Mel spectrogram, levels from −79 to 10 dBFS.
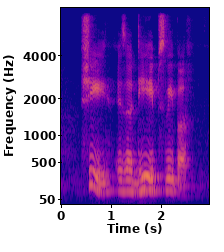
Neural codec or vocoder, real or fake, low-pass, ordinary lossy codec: none; real; 7.2 kHz; none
